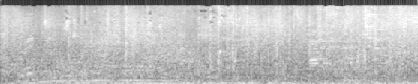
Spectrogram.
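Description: A tower crumbles with a heavy crash.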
